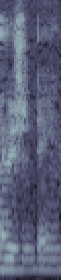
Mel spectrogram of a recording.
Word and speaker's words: Mujahideen: Look what happened in Afghanistan with the Mujahideen. I think I pronounced that correctly. Mujahideen, yeah.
